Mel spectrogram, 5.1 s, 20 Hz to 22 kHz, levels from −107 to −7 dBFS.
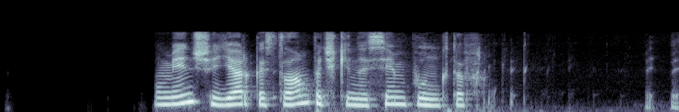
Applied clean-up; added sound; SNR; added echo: neural mask model DeepFilterNet 3.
